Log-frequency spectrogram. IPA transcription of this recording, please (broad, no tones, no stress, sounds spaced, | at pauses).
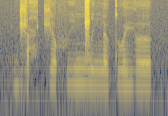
d͡ʒ ɪ ħ t͡ʃ ɜ f i ŋ͡ǁ i n æ tʷ ɛ j ə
